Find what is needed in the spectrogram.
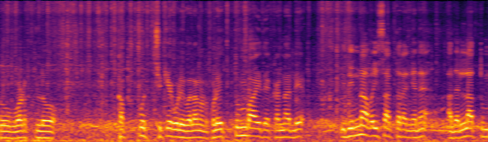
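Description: Domestic pigeons cooing, a continuous run of low, wavering coos.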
